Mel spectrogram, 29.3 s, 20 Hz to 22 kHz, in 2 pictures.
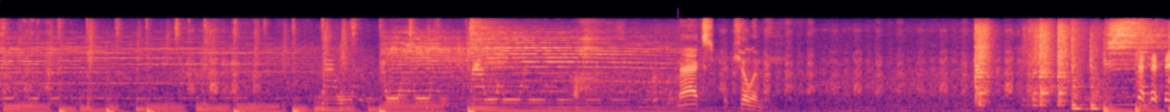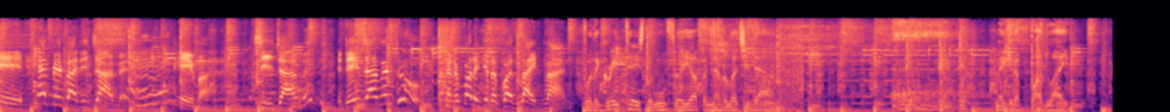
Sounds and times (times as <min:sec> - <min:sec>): Music: 0:00.0 - 0:09.0, 0:12.9 - 0:28.5
Speech: 0:17.8 - 0:24.4, 0:27.1 - 0:28.1.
